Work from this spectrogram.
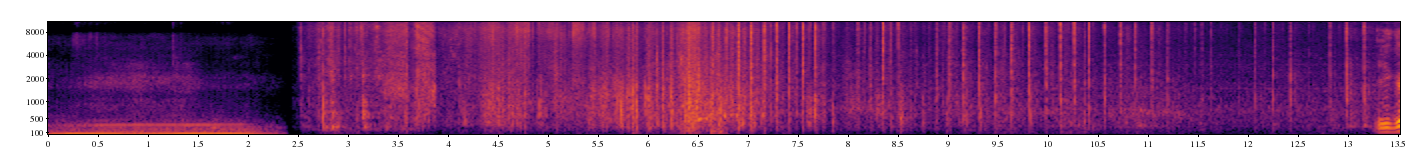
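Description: Young coloured tumbler pigeons from Semirechye, Kazakhstan, are tossed from the hand and take off in a burst of fluttering, clapping wingbeats that keep going in quick, uneven flurries over a quiet outdoor background.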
